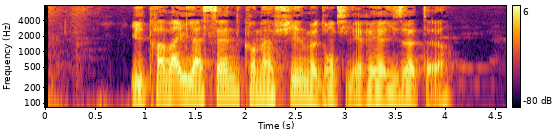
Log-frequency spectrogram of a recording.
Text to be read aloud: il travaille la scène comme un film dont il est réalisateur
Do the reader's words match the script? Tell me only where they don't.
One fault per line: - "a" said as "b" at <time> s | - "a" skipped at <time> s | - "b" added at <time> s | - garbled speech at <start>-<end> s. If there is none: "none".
none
